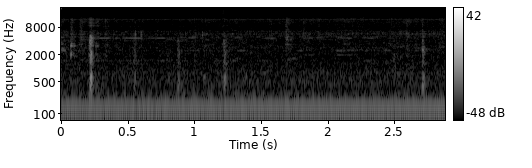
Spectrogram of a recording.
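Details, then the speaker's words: Acura RSX driving at night while testing cam setup; over steady low drone, light irregular tapping knock about three times a second; owner suspects intake bumping against filter, unconfirmed. "I hate that sound. I don't know what, I'm pretty sure it's my intake bumping up against my filter, I'm pretty sure."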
